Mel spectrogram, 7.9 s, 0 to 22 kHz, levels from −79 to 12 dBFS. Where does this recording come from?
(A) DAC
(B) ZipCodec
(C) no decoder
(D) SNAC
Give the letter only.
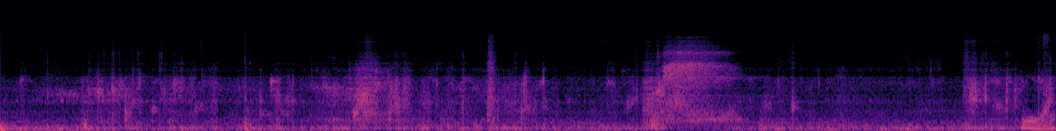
B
